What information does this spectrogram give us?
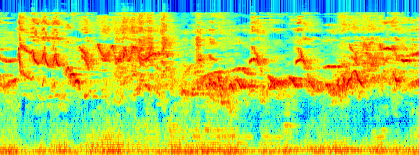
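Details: Oriental magpie-robin (kacer) song used as a lure and training master for a bird that has stopped singing: rapid looping whistles and chattering trills pour out without pause over a faint low drone.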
